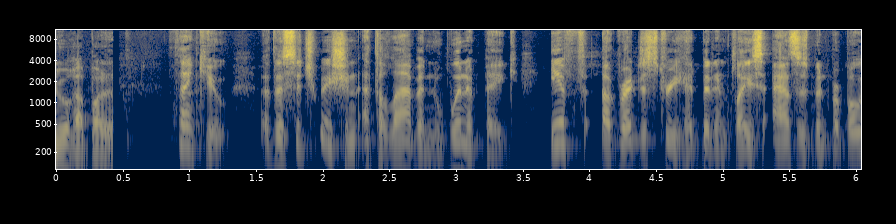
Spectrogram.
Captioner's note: speaking French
